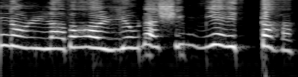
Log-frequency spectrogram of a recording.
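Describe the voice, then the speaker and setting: A reader puts on a heartbroken little girl who wails through her tears, her voice pitched very high and loud. The reader's own voice sounds dry and close. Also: fairly even intonation, unhurried, no room sound. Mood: sobbing. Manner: crying, high and wailing. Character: sobbing little girl, heartbroken over her lost dog.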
